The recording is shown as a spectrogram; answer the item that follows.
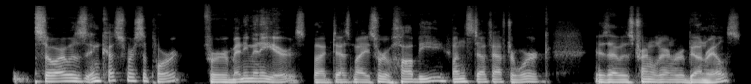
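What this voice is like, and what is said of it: Canadian accent. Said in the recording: “as you can tell by my accent ... I am Canadian”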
